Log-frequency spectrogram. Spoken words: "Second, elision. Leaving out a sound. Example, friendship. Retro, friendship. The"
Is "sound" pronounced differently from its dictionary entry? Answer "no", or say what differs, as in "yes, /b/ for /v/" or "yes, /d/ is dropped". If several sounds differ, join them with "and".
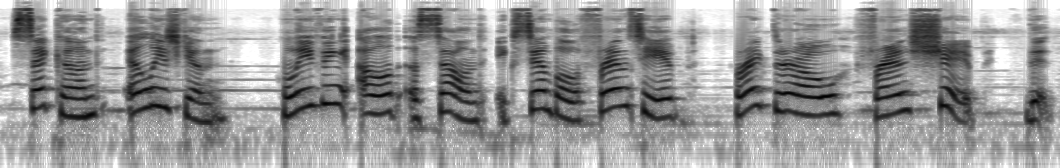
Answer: no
